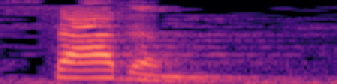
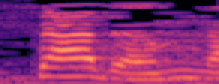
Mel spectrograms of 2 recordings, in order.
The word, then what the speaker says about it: Saddam: he intentionally pronounced the president of Iraq name, the dictator, Saddam. He would intentionally say Saddam, not Saddam, because Saddam apparently is donkey.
